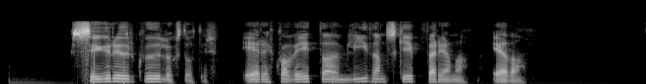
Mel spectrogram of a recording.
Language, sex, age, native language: Icelandic, male, 30-39, Icelandic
